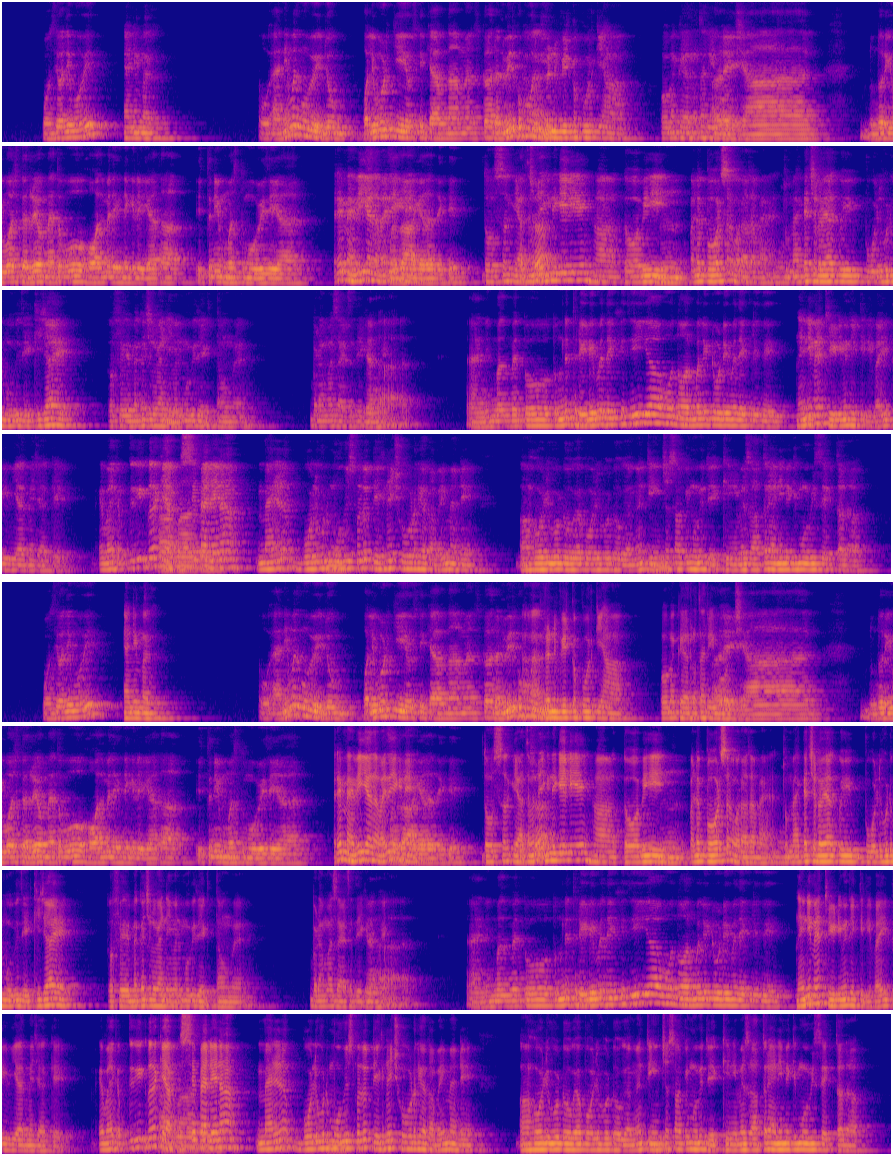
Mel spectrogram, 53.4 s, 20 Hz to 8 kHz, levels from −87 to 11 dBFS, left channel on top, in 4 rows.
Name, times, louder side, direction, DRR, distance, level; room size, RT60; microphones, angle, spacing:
voice 1, 0.6-1.4 3.9-8.2 10.6-12.2 12.9-17.8 19.2-20.3 21.3-21.6 23.1-23.5 24.9-25.2 29.1-29.4 32.1-32.8 33.7-38.4 42.4-43.3 44.9-45.2 47.8-48.0 49.8-50.1, equal, 15° left, 2 dB, 0.4 m, -23 dB
voice 2, 1.8-2.4 7.8-9.3 9.9-11.1 18.3-19.6 20.6-23.3 23.7-27.7 28.3-30.5 31.4-32.6 38.6-41.0 41.5-43.6 43.9-47.2 47.9-52.9, right 3 dB, 60° right, 6 dB, 0.3 m, -22 dB
4.1 x 2.4 x 2.7 m, 0.81 s
head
